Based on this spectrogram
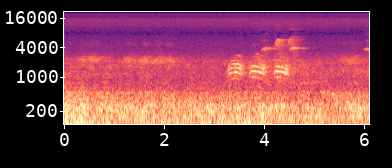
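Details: Around 5:10 PM on 18 August 2022, a crow gives three quick rasping caws, overlapped by thin, high notes from another small bird against constant low-pitched background noise.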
